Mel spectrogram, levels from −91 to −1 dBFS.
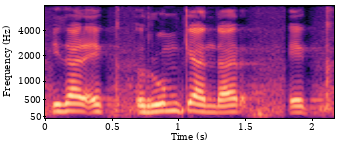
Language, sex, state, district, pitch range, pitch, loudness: Hindi, male, Uttar Pradesh, Hamirpur, 170-195 Hz, 185 Hz, -13 LUFS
